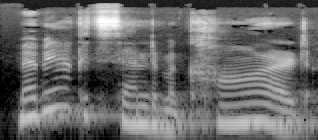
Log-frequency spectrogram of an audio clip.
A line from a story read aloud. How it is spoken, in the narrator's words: I suggested feebly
